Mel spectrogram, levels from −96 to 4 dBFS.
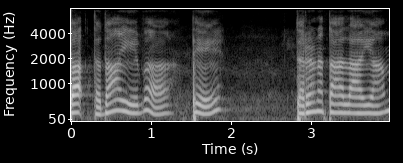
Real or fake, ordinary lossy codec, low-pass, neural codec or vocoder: fake; none; none; codec, 16 kHz, 4 kbps, FunCodec, trained on LibriTTS, 50 frames a second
